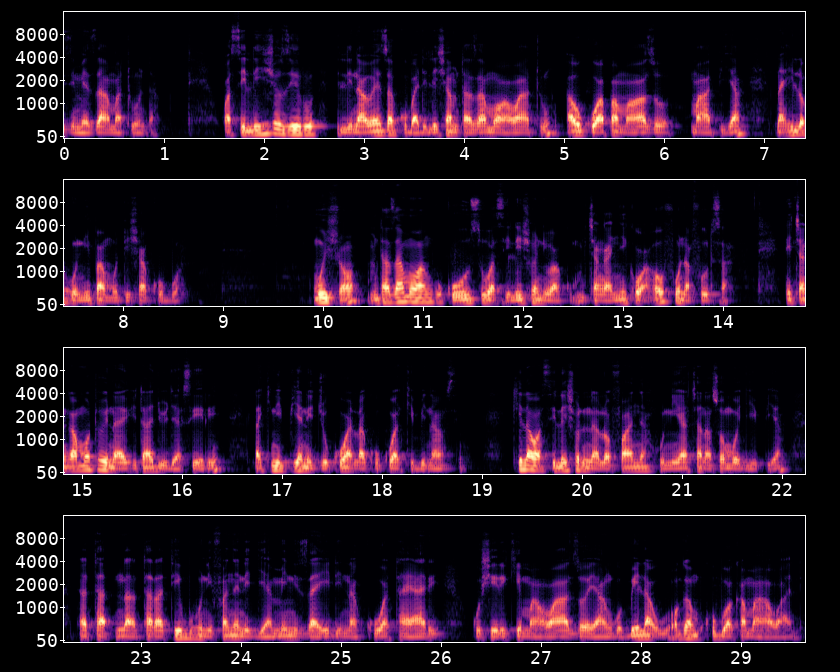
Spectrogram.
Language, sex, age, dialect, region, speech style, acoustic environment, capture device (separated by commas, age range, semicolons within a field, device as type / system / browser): Swahili, male, 25-34, Kenya - Nairobi Sheng-influenced, Kenya, relaxed; focused, silence; appliances; nature, mobile / Linux / Chrome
